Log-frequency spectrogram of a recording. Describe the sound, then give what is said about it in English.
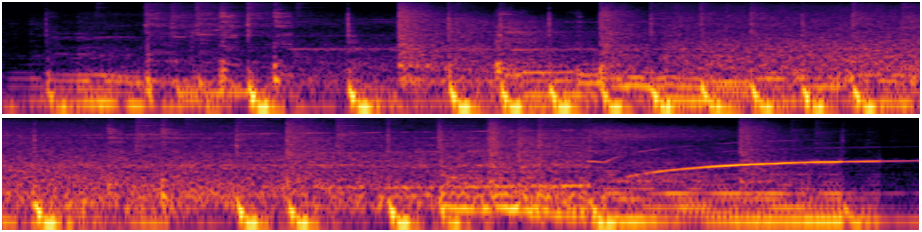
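A siren wails and climbs in pitch near the end, for a police car pulling up beside a jumbo jet. Before it comes a long stretch of dense rumbling with sharp, repeated clattering hits. “in the back seat of a police car pulling up beside the plane”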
